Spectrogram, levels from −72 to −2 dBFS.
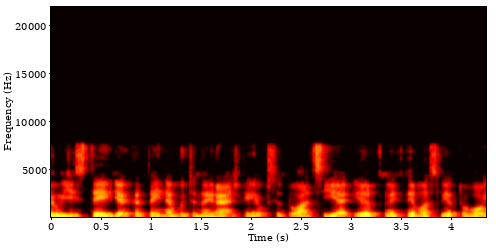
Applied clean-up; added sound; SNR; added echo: neural mask model DeepFilterNet 3.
